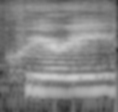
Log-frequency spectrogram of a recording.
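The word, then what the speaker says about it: Quaere: doing some secret knitting it was donated by query fibers it's q-u-a-e-r-e that's how it's spelled okay and so she um generously gave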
